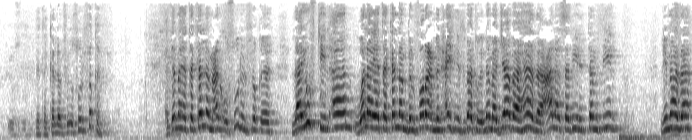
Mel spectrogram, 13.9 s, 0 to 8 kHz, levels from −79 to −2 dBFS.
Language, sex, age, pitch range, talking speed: Arabic, male, 50-69, 205-270 Hz, 110 wpm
